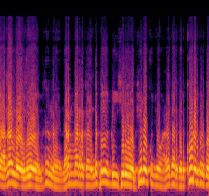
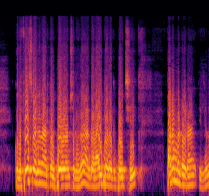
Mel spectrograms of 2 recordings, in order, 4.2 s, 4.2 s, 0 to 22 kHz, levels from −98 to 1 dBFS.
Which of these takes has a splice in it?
second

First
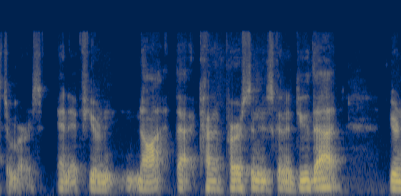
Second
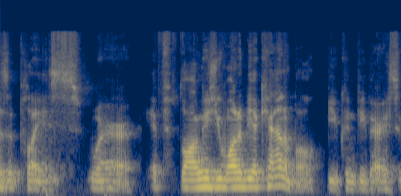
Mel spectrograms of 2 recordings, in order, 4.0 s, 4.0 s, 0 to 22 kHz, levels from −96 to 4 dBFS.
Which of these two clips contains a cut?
second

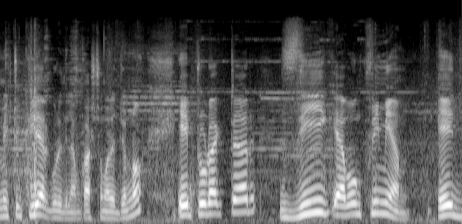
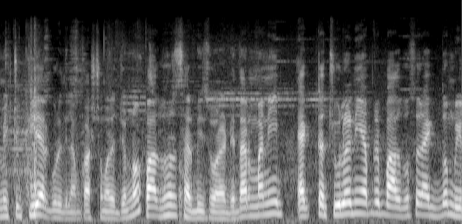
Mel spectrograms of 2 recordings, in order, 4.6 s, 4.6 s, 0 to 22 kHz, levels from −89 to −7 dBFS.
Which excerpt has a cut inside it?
second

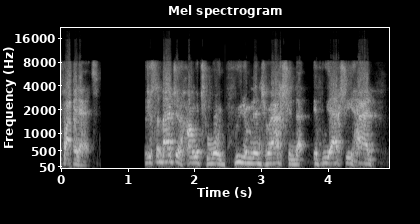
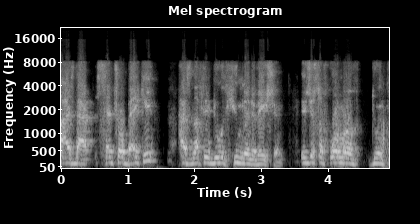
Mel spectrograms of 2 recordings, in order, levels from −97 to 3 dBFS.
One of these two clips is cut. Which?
first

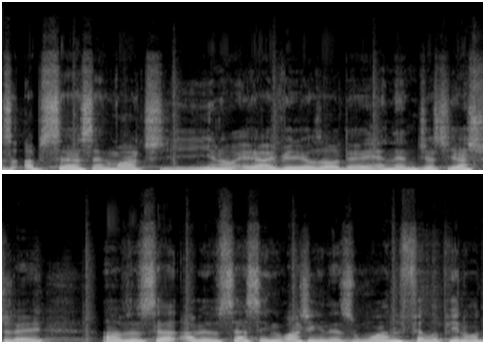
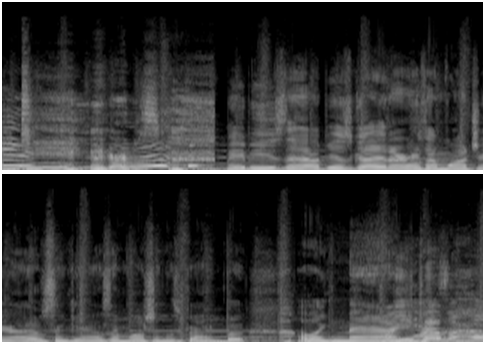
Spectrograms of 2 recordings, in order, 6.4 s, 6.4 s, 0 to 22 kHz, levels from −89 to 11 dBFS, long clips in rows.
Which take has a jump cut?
second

